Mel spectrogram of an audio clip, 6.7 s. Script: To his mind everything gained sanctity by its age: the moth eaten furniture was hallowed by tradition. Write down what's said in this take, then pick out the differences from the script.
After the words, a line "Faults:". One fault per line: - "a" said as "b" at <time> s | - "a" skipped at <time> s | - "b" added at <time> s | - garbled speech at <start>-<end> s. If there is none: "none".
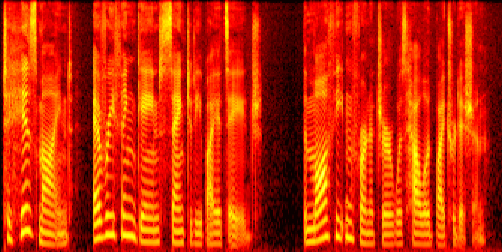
To his mind everything gained sanctity by its age: the moth eaten furniture was hallowed by tradition.
Faults:
none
